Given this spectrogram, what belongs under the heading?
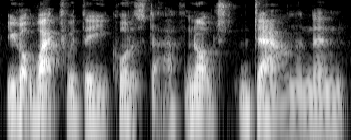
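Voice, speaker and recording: A man's voice: medium pitch, measured pace, bright, forceful tone. A man giving a casual, rambling recap of a tabletop role-playing session as the game master.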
